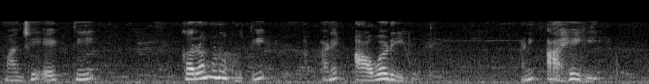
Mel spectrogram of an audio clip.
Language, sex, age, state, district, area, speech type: Marathi, female, 60+, Maharashtra, Thane, urban, spontaneous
